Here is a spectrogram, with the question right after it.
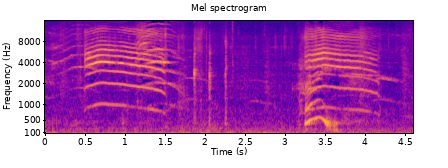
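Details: Domestic cat meowing twice, each a bright, high cry that bends slightly downward, about two and a half seconds apart, with faint knocks in between.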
